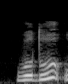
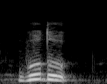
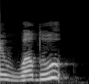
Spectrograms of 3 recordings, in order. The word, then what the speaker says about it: Wudu: So what's the correct pronunciation next time you want to go do ablution? What will you say? Wudu. If you say wadu, then that is incorrect pronunciation.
